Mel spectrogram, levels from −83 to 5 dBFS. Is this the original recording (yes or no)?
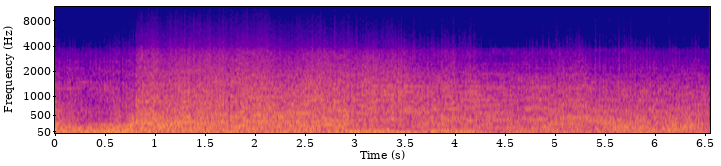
no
